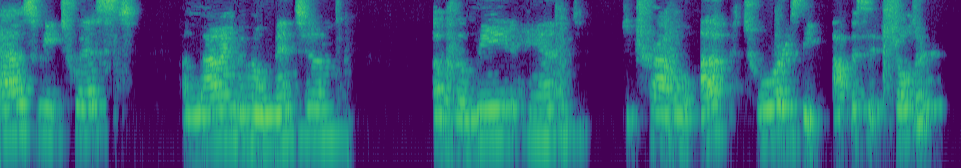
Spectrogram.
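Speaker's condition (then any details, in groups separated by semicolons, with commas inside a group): No condition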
